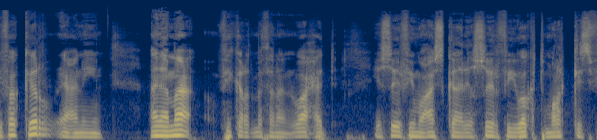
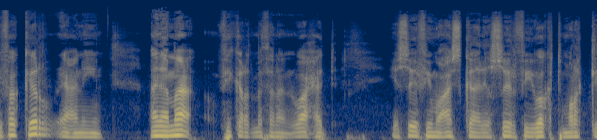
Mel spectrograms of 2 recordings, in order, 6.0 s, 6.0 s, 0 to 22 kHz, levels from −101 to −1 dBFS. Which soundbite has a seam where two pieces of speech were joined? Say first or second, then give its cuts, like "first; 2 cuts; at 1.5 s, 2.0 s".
first; 1 cut; at 3.7 s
